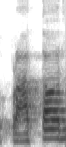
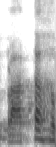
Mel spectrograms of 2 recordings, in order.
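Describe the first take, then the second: First: प्रातः as praa-taa, no final h; dropped visarga. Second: प्रातः as praa-ta-ha, h clearly heard; sounded visarga. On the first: Teacher shows students what not to say, प्रातः without its h. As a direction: end प्रातः on an open long aa, leaving out the h. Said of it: "तो प्रातः नहीं बोलते". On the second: Teacher corrects to how it is said, प्रातः with sounded h. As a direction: finish प्रातः on an audible breath of ha. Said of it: "प्रातः बोलते हैं". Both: Shown as a demonstration.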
